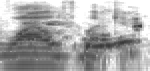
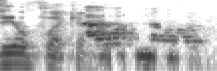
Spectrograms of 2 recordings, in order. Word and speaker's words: Wildflecken: We would pronounce it Wildflecken, horrible. but it's actually pronounced Dealflecken.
